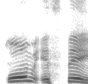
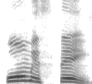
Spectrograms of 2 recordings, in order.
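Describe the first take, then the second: The two takes are said the same way.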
